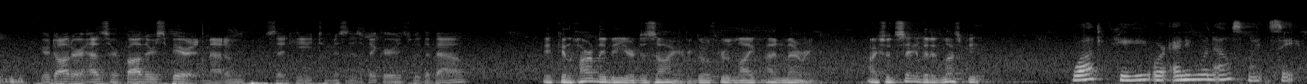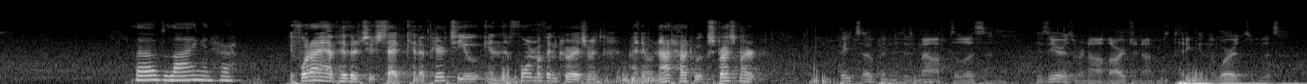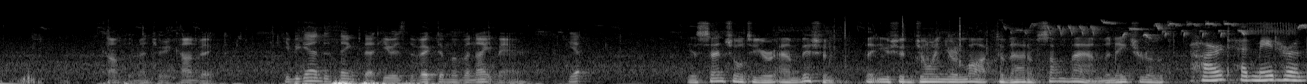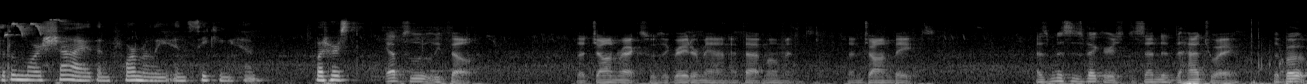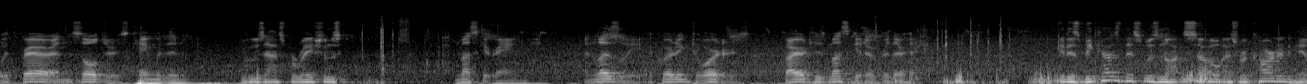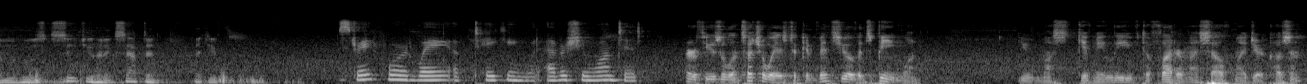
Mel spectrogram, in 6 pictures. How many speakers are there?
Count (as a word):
four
